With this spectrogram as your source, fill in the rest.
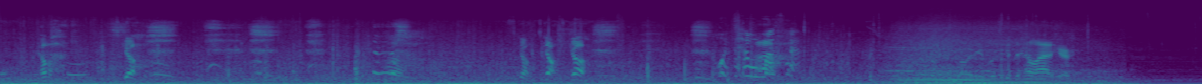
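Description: A young woman gasps and cries out nearby.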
